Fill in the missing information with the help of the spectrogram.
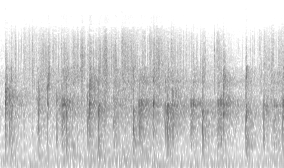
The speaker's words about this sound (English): the people on the sidewalk are applauding.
